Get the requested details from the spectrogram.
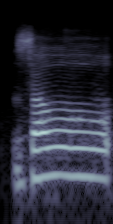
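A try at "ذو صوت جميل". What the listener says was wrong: Zu, zu, zu, bukan zau, zu.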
